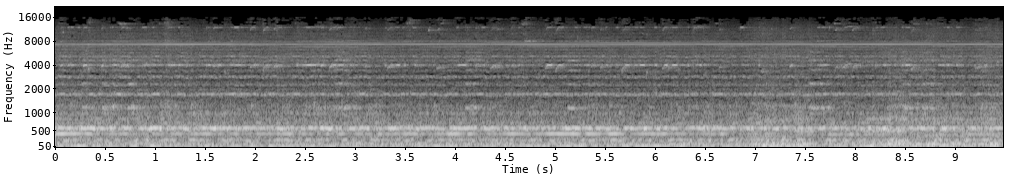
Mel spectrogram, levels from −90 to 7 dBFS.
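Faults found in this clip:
No faults found in the music clip. Nothing to attribute to any component in the capture, transport or playback chain.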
